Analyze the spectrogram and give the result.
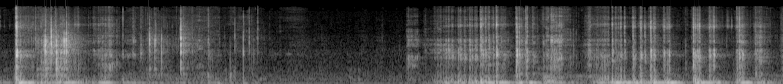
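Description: A solid purple oval bar of soap is scraped with a utility knife blade, giving bright, crisp scraping and shaving sounds in quick bursts with low thumps underneath. The scraping pauses for about a second near the middle and then resumes in a steady, rasping run.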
